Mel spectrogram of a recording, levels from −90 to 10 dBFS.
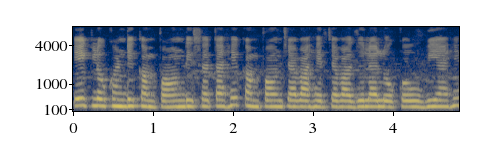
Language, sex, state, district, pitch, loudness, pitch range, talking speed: Marathi, female, Maharashtra, Gondia, 215 Hz, -15 LUFS, 210-230 Hz, 150 wpm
